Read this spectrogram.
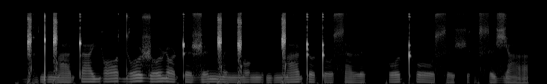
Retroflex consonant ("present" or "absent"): present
